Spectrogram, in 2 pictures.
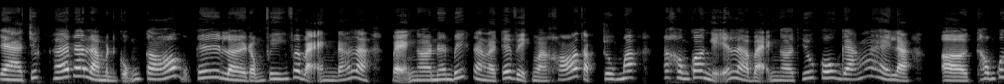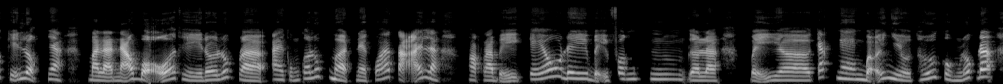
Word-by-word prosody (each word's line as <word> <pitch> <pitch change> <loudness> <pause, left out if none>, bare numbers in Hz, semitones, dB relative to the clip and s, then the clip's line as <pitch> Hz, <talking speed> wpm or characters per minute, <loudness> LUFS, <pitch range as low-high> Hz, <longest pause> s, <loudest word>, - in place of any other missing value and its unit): Yeah. 215 -3 +5
Trước 320 +1 -6
hết 300 +5 +4
á 390 0 +7
là 230 - +6
mình 190 -3 -4
cũng 245 +8 -7
có 260 +10 +2
một - - -13
cái 320 +3 0
lời 215 -6 +4
động 180 0 -2
viên 255 +3 -4
với 320 +4 +1
bạn. 190 -9 +4
Đó 205 +5 -2
là 300 0 +2 0.2
bạn, 355 - +5
ờ, 200 0 +3
nên 230 +3 -1
biết 320 +7 -4
rằng 250 -6 0
là 180 -2 +1
cái 295 +10 -1
việc 230 -8 -2
mà 170 -2 0
khó 225 - +1
tập - - 0
trung 255 +1 -3
á, 315 +1 +2 0.3
nó 320 - -4
không 295 -4 -3
có 320 +3 +3
nghĩa 255 0 -1
là 295 -3 +1
bạn, 190 +2 +1
ờ, 185 -1 -2
thiếu 275 +10 -8
cố 310 0 -1
gắng 250 +1 -1
hay 335 -12 -3
là, 175 -5 +3 0.3
ờ, 180 -2 +5
không 265 0 -3
có 350 - -5
kỷ 345 - -7
luật 275 - 0
nha, 230 -5 -1 0.2
mà 200 - +4
là 175 -3 +6
não 175 +8 +6
bộ 275 +3 +2
á, - - -2
thì 185 -7 -6
đôi 205 +3 -1
lúc 310 -3 -7
là 180 -4 +4
ai 230 -1 0
cũng 195 -1 -14
có 275 - -4
lúc 360 +5 -6
mệt 255 - +2
nè, - - -1
quá - - -1
tải - - +4
là - - +1 0.3
hoặc 200 -1 -5
là 190 -1 +1
bị 165 -2 -5
kéo 305 +10 -2
đi, 270 -3 -1
bị 190 - -5
phân 260 -1 -5 0.2
ưm, 240 -2 -10
gọi 185 -1 0
là 180 -1 +2 0.3
bị, 185 - -2
ờ, 195 -1 +1
cắt 335 - +1
ngang 250 -5 -3
bởi 220 +7 -1
nhiều 230 -11 -4
thứ 260 - -7
cùng 210 -6 -8
lúc 300 +7 -6
đó. 345 +3 +9
240 Hz, 255 wpm, -21 LUFS, 195-290 Hz, 0.3 s, đó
